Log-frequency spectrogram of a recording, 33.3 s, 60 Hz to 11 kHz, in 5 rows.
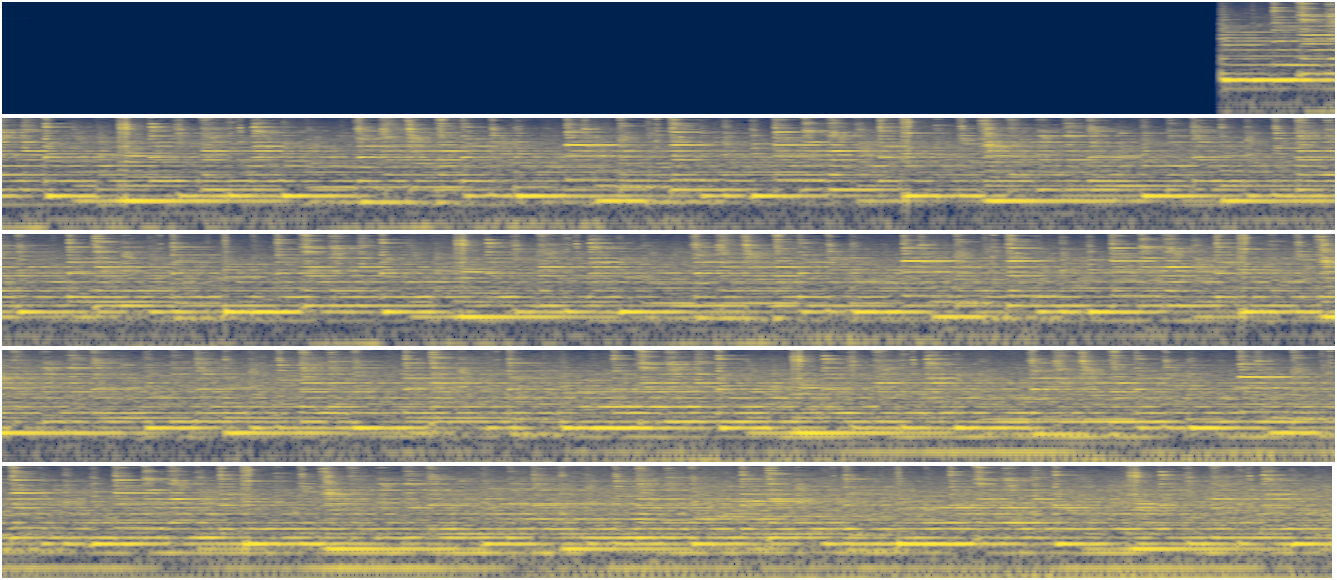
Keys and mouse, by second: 4.0 right click, 5.0 right click, 6.8 right click, 8.3 right click, 8.5 shift+right click, 10.1 right click, 16.7 click, 18.9 right click, 28.4 click, 31.1 click, 31.5 ctrl+z.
